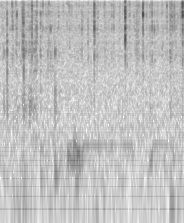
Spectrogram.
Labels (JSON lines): {"label": "ambient", "recorder": "HydroMoth"}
